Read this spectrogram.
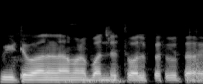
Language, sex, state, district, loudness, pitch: Telugu, male, Telangana, Karimnagar, -15 LUFS, 105 Hz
